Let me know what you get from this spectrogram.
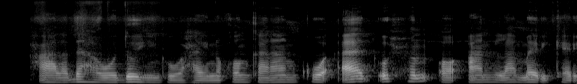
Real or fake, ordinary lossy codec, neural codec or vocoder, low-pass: real; none; none; none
